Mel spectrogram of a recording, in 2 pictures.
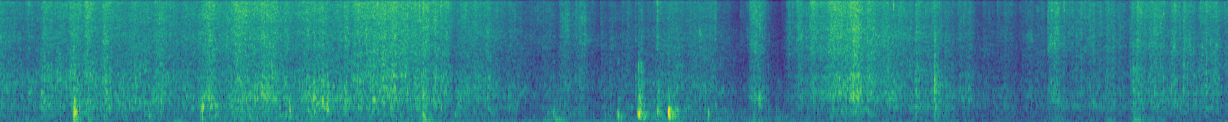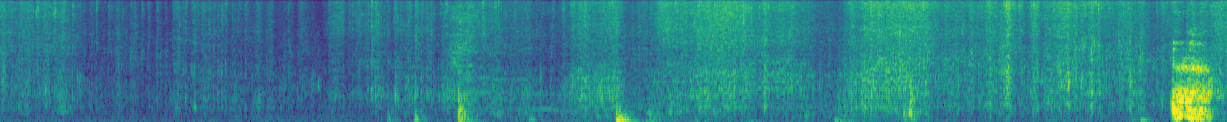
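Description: Plastic packaging bag crinkling in irregular bursts as it is pulled and peeled off a boxed hot air soldering station.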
